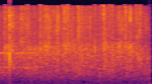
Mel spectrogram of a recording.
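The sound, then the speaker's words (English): An audience applauds steadily, a dense wash of many hands clapping at an even, fairly loud level throughout, with no break in the sound. “It's so good to clap.”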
